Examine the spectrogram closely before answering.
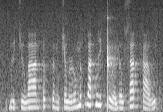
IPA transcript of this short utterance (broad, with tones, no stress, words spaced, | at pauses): ɓɨ˨˩˦cɨ˨˩˨waː˧n ʔə˦˥k̚xə˨˩ŋ cə˨˩wɹo˧˥mə˦˥k̚wa˦˥t̚ wi˦˥t̚ʈu˨˩˨ə̯jə˨˩w sa˦˥t̚ ka˨˩˦w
